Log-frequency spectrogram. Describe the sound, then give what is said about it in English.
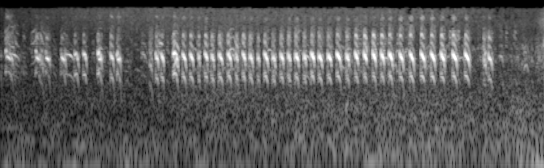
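Sandpipers along the shore give rapid, high-pitched trilling calls in quick repeated bursts, building into a steady chattering series, clear, with no voices present. “What birds are those along the shore? Sandpipers, yes, but which ones?”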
